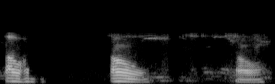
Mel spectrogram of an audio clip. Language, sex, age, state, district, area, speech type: Bodo, male, 30-45, Assam, Udalguri, urban, conversation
